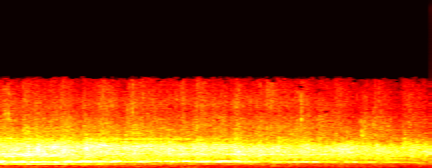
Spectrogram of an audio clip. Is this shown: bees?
no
